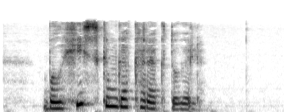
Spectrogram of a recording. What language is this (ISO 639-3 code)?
bak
